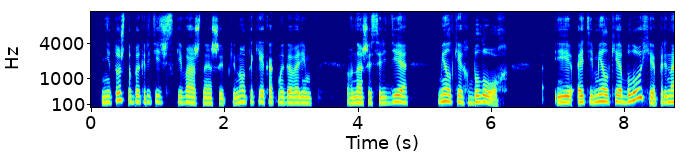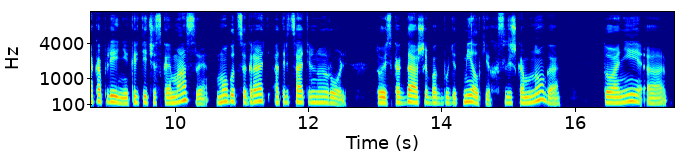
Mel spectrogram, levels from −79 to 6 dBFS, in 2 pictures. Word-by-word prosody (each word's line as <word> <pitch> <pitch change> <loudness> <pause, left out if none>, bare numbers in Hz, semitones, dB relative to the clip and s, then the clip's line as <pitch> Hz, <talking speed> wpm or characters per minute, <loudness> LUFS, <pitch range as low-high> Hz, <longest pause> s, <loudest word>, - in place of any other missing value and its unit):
не 160 +2 -3
то 205 +8 +2
чтобы 200 -5 -2
критически 170 -2 -5
важные 150 -3 0
ошибки, 135 -1 -3
но 165 +4 -2
такие, 165 +1 -4
как - - -5
мы 155 -2 -3
говорим 150 -1 0 0.5
в 140 - -5
нашей 150 0 +1
среде, 155 +3 +1 0.4
мелких 175 -3 +1
блох. 170 +1 0 0.5
Э, - - -24 0.2
и 165 +1 +4
эти 170 0 +2
мелкие 180 0 +3
блохи 195 - +3
при 160 +3 -2
накоплении 170 -4 +2
критической 155 -2 -2
массы 160 - 0
могут 180 +3 0
сыграть 175 +4 +2
отрицательную 160 -1 -1
роль, 135 -5 -2 0.4
то 150 - +3
есть 145 0 -1
когда 155 +2 +4
ошибок 155 -2 0
будет 140 0 -6
мелких 170 -5 0
слишком 150 -1 -1
много, 195 - 0 0.6
то 155 -1 +2
они, 175 +5 +1
э, 70 -1 -3
160 Hz, 135 wpm, -23 LUFS, 150-175 Hz, 0.6 s, и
